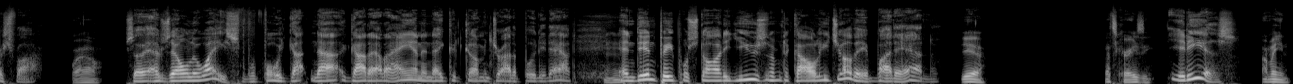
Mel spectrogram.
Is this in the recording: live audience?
no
